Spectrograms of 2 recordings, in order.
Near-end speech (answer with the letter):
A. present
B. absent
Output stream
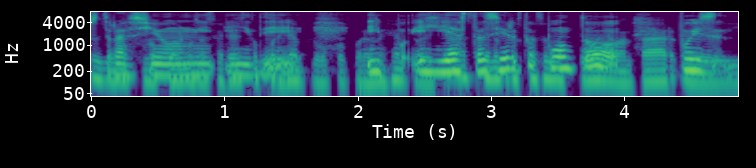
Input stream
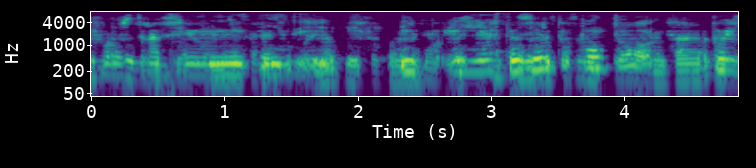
B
